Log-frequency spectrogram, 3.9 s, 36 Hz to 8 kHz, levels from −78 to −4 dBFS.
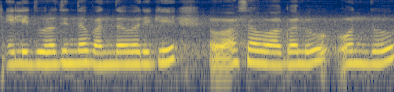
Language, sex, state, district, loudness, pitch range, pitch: Kannada, female, Karnataka, Dakshina Kannada, -12 LUFS, 190-200 Hz, 195 Hz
